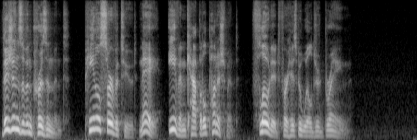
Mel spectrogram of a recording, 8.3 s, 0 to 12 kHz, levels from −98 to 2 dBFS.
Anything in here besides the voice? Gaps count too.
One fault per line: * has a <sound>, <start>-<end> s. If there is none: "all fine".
all fine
